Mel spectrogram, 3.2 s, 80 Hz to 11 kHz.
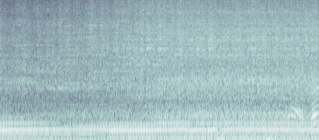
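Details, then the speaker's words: Honda CBR900RR Fireblade inline-four at idle, in for a fuel smell and drips later traced to leaking carbs; a light, busy clatter of about four ticks a second over the idle; rattly cam chain. "You hear that? It's a very rattly cam chain."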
